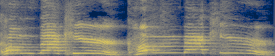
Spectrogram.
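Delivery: very high, shrill, loud screaming. Voicing a farmer still screaming after people: screaming as Farmer Krennic. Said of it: "Farmer Krennic is still screaming".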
